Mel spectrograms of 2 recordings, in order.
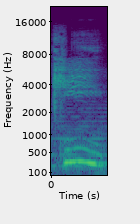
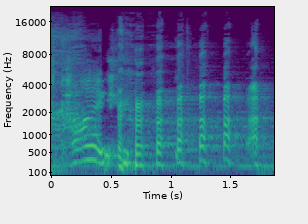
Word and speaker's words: Ki: It's pronounced Ki, not Kai.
